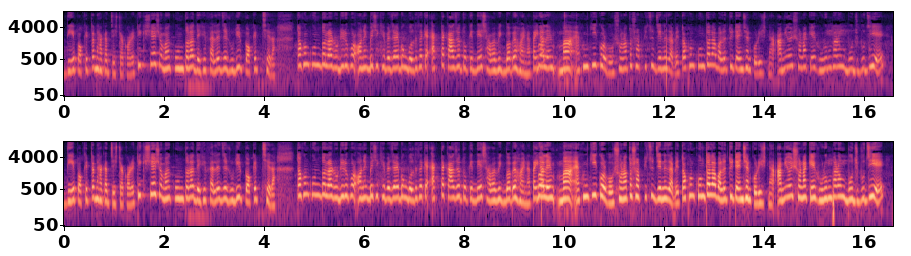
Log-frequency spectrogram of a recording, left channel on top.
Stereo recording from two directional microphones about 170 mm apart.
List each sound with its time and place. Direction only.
0.1 s a woman's voice: 20° right (ahead or behind)
2.2 s a woman's voice: 5° right (ahead or behind); by 9.6 s 25° right (ahead or behind)
9.6 s speech: 55° right (ahead or behind)
16.0 s speech: 40° right (ahead or behind)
